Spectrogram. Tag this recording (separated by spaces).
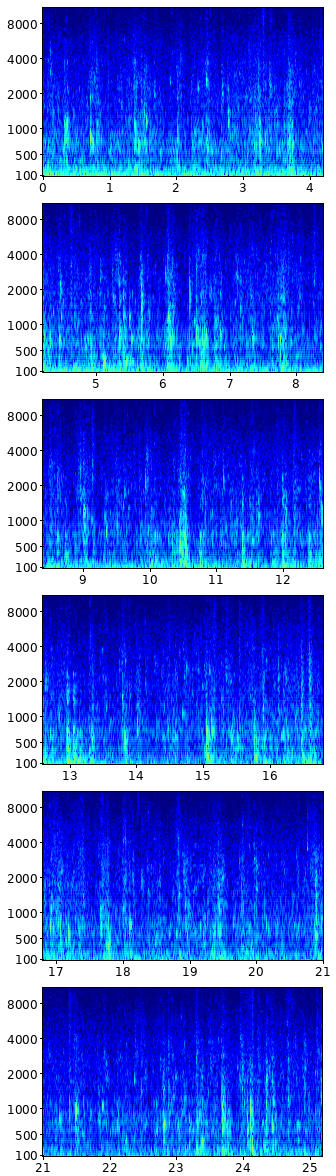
inside-boat-ambience water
